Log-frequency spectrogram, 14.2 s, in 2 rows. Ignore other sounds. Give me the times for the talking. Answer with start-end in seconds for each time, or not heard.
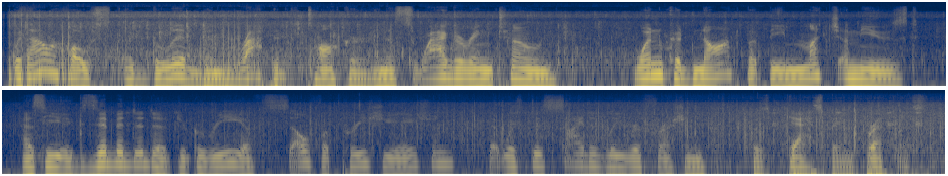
0.0-14.1.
